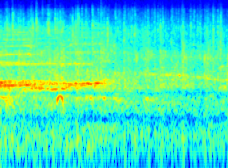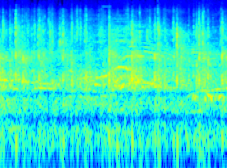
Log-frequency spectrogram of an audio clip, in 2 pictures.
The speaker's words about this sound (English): I love our church. Hallelujah. Come on. Let's give Jesus a big clap hand. Hand clap.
